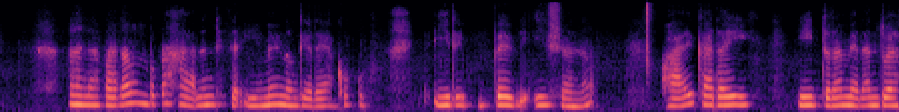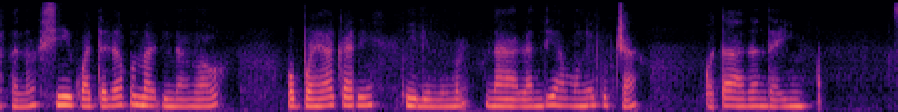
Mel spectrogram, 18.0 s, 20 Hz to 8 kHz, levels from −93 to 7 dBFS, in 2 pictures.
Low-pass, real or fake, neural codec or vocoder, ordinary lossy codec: 7.2 kHz; fake; codec, 16 kHz in and 24 kHz out, 0.9 kbps, LongCat-Audio-Codec, fine tuned four codebook decoder; AAC, 48 kbps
